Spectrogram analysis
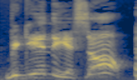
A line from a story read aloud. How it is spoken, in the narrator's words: yelled the head bandit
